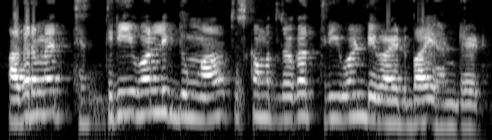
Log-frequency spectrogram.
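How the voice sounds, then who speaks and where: Talking fast in a high voice, this male teacher works through a maths lesson at the board. His manner is relaxed, and he repeatedly drops in quick asides to make sure the class understands.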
